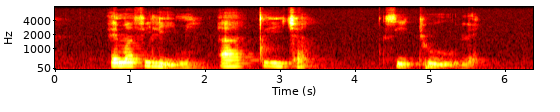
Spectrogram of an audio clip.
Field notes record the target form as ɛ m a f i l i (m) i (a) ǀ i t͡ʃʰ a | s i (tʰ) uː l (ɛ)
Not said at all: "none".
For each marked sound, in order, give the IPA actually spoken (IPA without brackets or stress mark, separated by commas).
m, a, tʰ, ɛ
